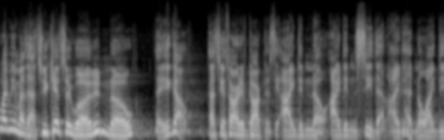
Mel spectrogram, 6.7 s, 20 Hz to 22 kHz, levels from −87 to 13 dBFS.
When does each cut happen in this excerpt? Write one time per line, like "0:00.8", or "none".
none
